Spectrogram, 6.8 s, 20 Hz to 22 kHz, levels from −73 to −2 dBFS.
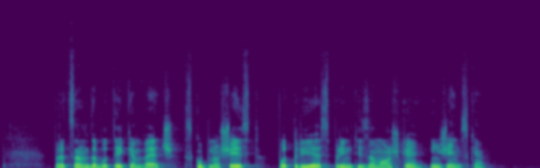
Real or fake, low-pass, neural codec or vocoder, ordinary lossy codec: fake; 19.8 kHz; vocoder, 44.1 kHz, 128 mel bands, Pupu-Vocoder; Opus, 64 kbps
